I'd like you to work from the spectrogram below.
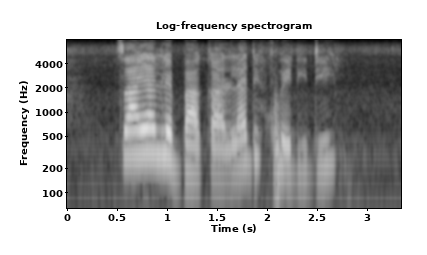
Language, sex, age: Tswana, female, 20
